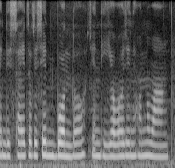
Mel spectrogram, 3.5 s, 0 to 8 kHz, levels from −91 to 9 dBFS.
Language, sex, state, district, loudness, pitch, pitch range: Chakma, female, Tripura, Unakoti, -17 LUFS, 225 Hz, 220-230 Hz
